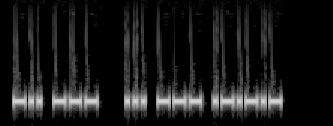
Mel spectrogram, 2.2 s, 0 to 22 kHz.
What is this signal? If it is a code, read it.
Morse code, heard as a keyed tone, about 46 wpm, 700 Hz. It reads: DO SO.
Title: Sentences from Top 1000 Words - Review Part 6 - 45wpm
